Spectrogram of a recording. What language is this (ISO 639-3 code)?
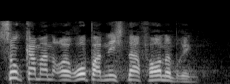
deu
